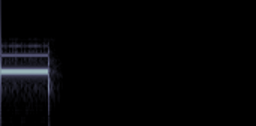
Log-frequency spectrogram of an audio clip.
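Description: signal or alarm, answering machine beep

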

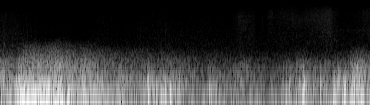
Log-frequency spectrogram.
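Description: nature, thunder

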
